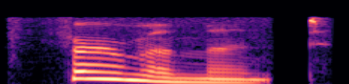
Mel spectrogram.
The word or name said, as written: firmament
